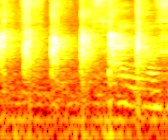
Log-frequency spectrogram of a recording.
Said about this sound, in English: Let's get some round of applause for Black Excellence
